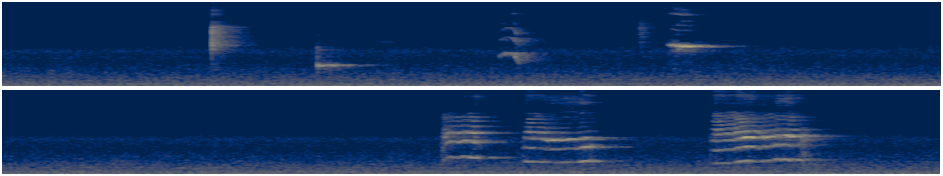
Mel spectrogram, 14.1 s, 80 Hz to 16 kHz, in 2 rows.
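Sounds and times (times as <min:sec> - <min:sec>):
parrot squawking: 0:02.4 - 0:02.8, 0:03.8 - 0:04.1, 0:05.0 - 0:05.6, 0:10.4 - 0:11.8, 0:12.4 - 0:13.4
parrot whistling: 0:02.4 - 0:02.8, 0:03.8 - 0:04.1, 0:04.9 - 0:05.6, 0:10.4 - 0:11.7.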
